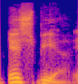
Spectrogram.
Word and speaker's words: Ishbia: Ishbia.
